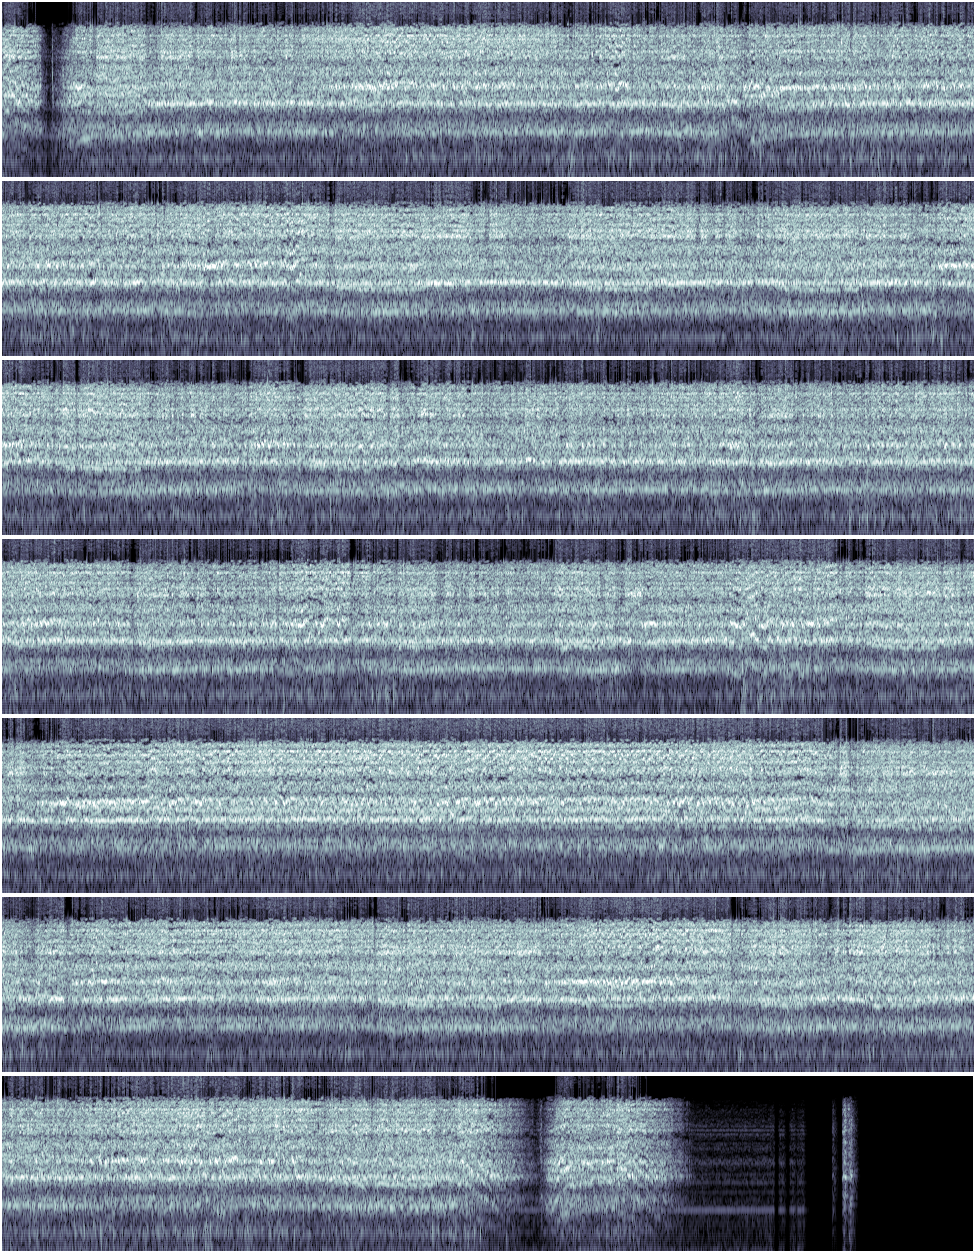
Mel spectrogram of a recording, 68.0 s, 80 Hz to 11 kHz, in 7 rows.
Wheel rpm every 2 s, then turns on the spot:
130, 230, 230, 200, 220, 230, 220, 230, 220, 220, 220, 220, 230, 230, 230, 230, 220, 220, 230, 220, 210, 210, 210, 210, 210, 230, 220, 220, 220, 230, 230, 140, 60, 50.
none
